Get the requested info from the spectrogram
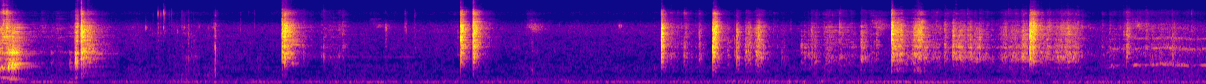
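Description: Steel parts being handled on a concrete floor: a sheet-steel sidecar door panel and loose steel hinge tubes knock and clink, about a dozen separate sharp clanks with brief ringing, spread out a second or two apart and bunched together near the end.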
